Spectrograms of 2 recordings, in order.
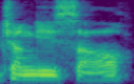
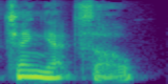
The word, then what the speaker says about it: Cheng Yat Sao: You use the Cantonese pronunciation in your book. You don't call her Cheng Yi Sao. – No, she's Cheng Yat Sao. – And Cheng Yi is Cheng Yat.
